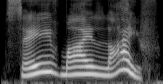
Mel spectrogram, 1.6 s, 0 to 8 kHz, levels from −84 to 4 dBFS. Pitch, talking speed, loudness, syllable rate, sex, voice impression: 250 Hz, 110 wpm, -14 LUFS, 2.0 syllables/s, female, very feminine, very adult-like, middle-aged, thin, tensed, powerful, bright, slightly hard, very clear, fluent, slightly raspy, slightly cute, cool, intellectual, refreshing, sincere, slightly calm, friendly, reassuring, unique, elegant, slightly wild, sweet, very lively, kind, slightly intense, light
